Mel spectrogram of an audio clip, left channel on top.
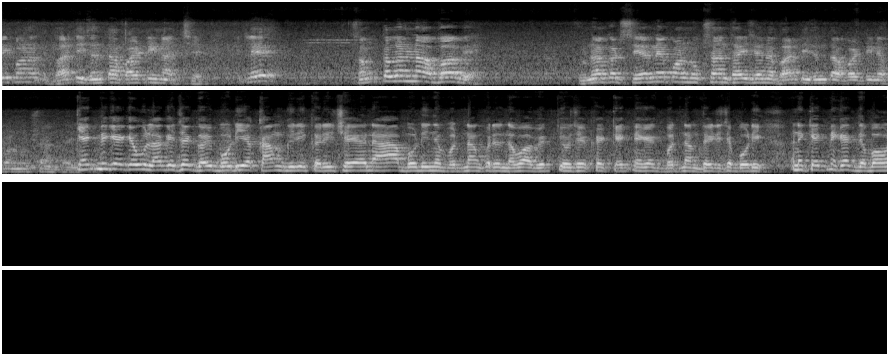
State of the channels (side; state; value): right; silent; 63 dB below the other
